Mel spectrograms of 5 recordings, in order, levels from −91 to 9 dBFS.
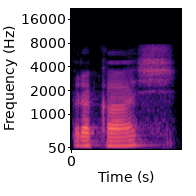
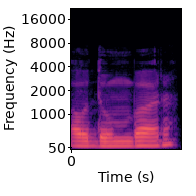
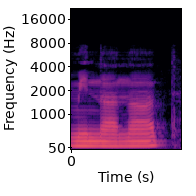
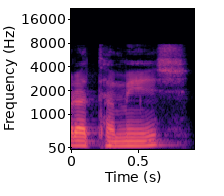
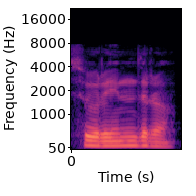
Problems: background sounds at intervals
